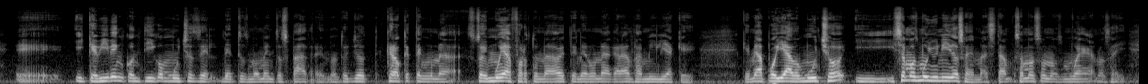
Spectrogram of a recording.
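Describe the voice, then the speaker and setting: A man talks at a very fast pace. His voice sits at a medium pitch with fairly even intonation. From Tamaulipas, northern Mexico. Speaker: TV news anchor and journalist. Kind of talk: casual interview chat.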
